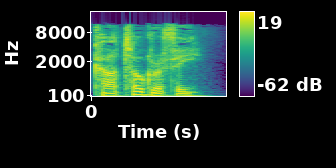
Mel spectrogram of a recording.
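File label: "cartography", English, British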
